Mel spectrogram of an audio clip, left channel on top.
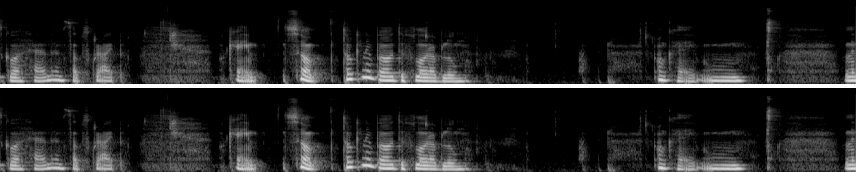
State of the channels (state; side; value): identical; both; correlation 1.00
